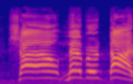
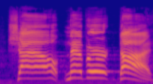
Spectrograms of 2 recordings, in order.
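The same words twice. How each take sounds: First: Drawn out, loud, high shall never die, even slower; slow chant for the crowd to echo; slow emphatic refrain again. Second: Drawn out, loud, high shall never die; slow emphatic refrain. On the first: Preacher repeating line with congregation, slow loud refrain. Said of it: "One more time". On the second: Preacher leading congregation, slow loud refrain. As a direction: lead the crowd, slow and loud. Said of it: "Say it with me". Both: Shown as a demonstration.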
